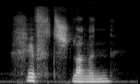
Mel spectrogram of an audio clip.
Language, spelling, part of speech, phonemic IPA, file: Dutch, giftslangen, noun, /ˈɣɪftslɑŋə(n)/, Nl-giftslangen.ogg
- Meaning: plural of giftslang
